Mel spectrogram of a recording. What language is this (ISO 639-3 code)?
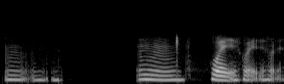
mni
